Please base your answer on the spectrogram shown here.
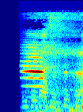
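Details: Indoor cat calling a person to be lifted onto a tall shelf: one loud, drawn-out meow, held level then dropping, followed by a man's muffled voice.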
